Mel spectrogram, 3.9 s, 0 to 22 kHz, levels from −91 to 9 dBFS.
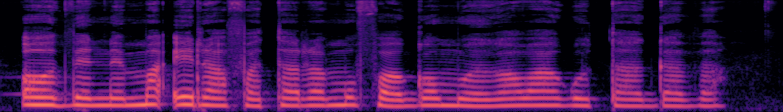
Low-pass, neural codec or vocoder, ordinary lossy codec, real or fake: none; none; none; real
